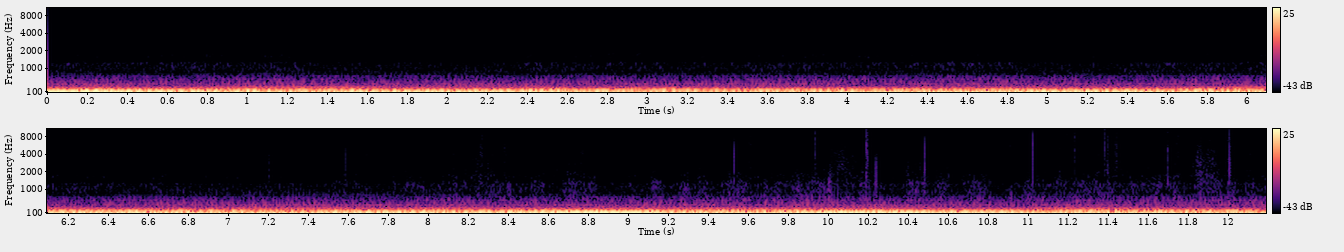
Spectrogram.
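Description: A loud, deep, steady rumbling drone from the soundtrack, with faint scattered crackling clicks joining in from about seven seconds in.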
